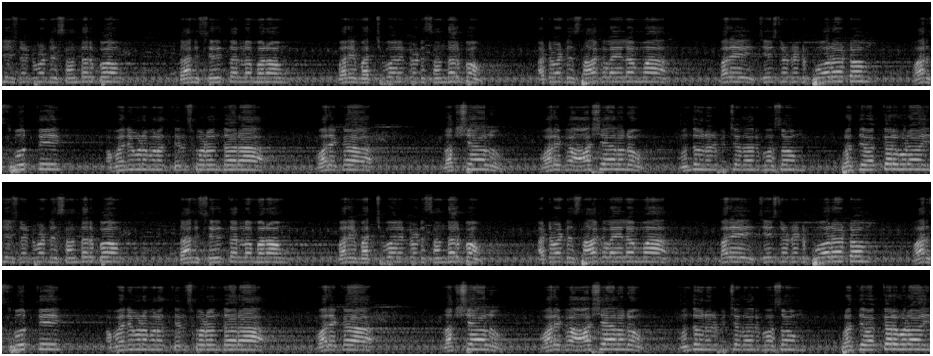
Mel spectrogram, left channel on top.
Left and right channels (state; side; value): normal; both; correlation 0.74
